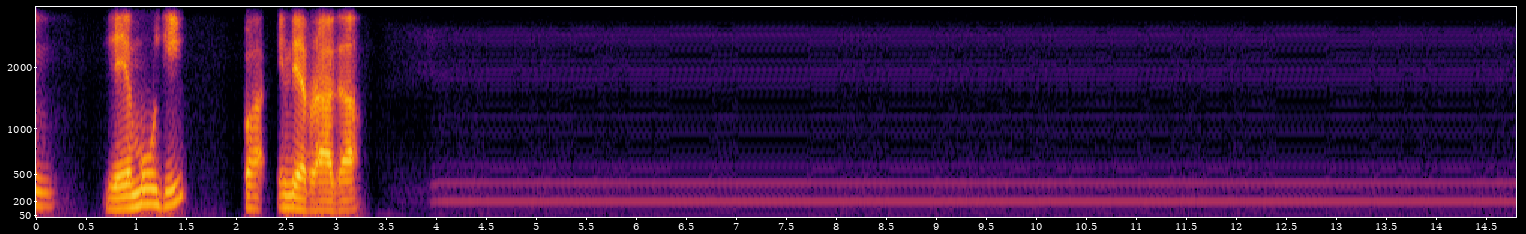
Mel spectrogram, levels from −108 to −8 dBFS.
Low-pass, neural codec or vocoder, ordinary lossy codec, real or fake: 3.6 kHz; codec, 16 kHz, about 1 kbps, DyCAST, with the encoder's durations; Opus, 16 kbps; fake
